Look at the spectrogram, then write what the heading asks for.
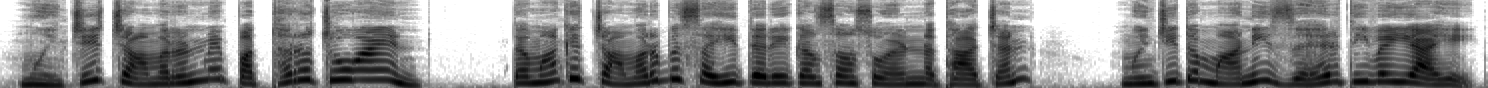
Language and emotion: Sindhi, angry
